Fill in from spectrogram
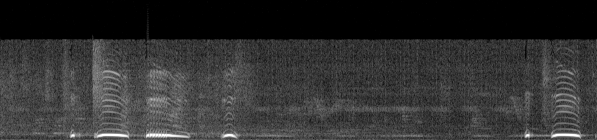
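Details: Lure spotted dove calling in 'son' voice, 'thúc' and 'gáy gọi' style, to attract wild doves. Clear rounded coos, a long downward-slurring note and a short clipped coo, then a pause before the phrase restarts.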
